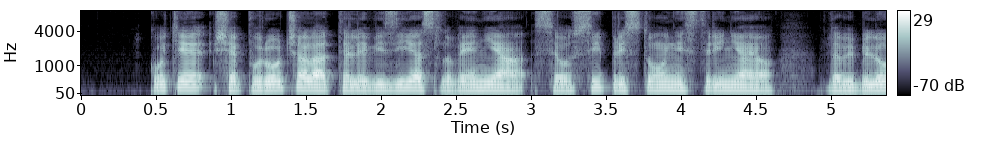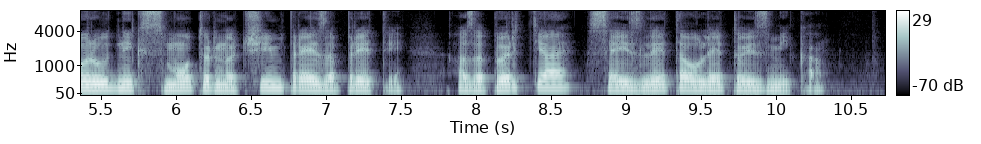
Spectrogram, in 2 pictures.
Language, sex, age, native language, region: Slovenian, male, 18-29, Slovenian, Pomurje region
